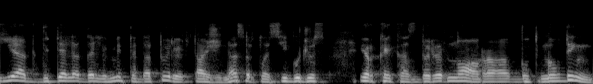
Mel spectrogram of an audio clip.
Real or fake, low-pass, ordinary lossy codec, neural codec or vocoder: fake; 7.2 kHz; Opus, 32 kbps; codec, 44.1 kHz, 2.6 kbps, SNAC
